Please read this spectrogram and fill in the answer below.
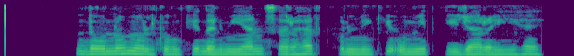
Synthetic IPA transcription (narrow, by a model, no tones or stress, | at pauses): d̪oːnõmʊlkõked̪ɐɾmijaːnsɐɾɦəd̪kʰuːlnekiʔʊmːiːd̪kid͡ʒaːɾɐɦiɦɛː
